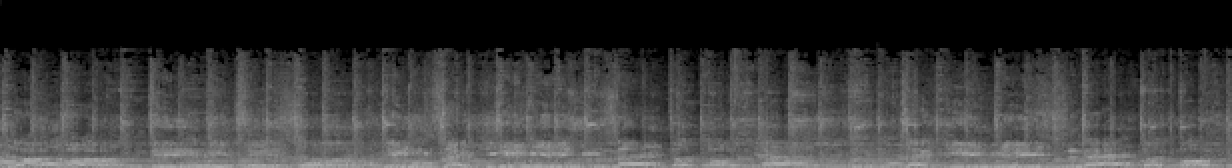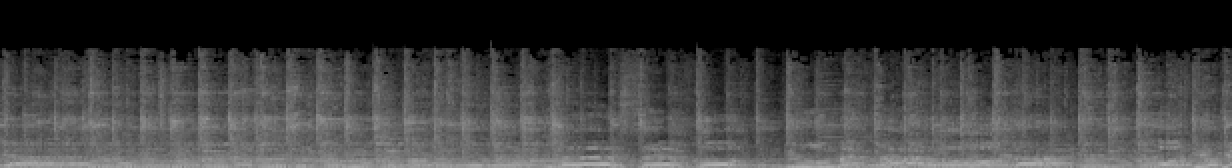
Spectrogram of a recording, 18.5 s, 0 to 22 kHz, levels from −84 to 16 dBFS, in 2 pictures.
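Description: No technical faults can be heard anywhere in this clip.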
